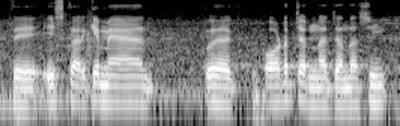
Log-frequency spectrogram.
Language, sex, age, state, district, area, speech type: Punjabi, male, 30-45, Punjab, Pathankot, urban, spontaneous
